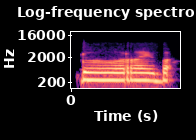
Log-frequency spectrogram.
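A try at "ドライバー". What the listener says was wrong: Panjang banyak.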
